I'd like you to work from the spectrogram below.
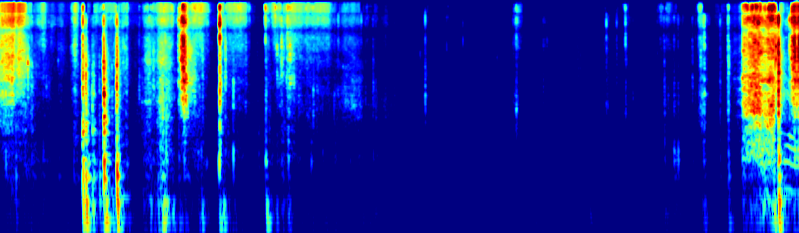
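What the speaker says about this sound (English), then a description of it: "I need to cut off a little bit from the top as well and a little bit from the side." Paper trimmed for a file folder craft project, with bursts of close scraping, snipping and rustling, then a long quiet pause before more rough rubbing cuts resume at the end.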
